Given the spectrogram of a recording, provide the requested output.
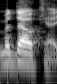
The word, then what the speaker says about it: Madoka: Well, at this very moment, I'm looking at it right now, it looks like Sailor Moon versus Madoka? Madoka? I've watched this. Madoka. I don't know how to pronounce it for some reason. Madoka, yes.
